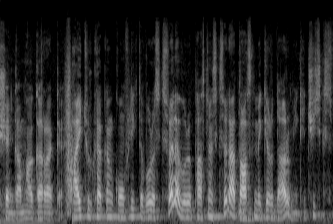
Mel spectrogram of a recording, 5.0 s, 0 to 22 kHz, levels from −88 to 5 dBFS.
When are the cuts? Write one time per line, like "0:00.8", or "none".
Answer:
0:01.1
